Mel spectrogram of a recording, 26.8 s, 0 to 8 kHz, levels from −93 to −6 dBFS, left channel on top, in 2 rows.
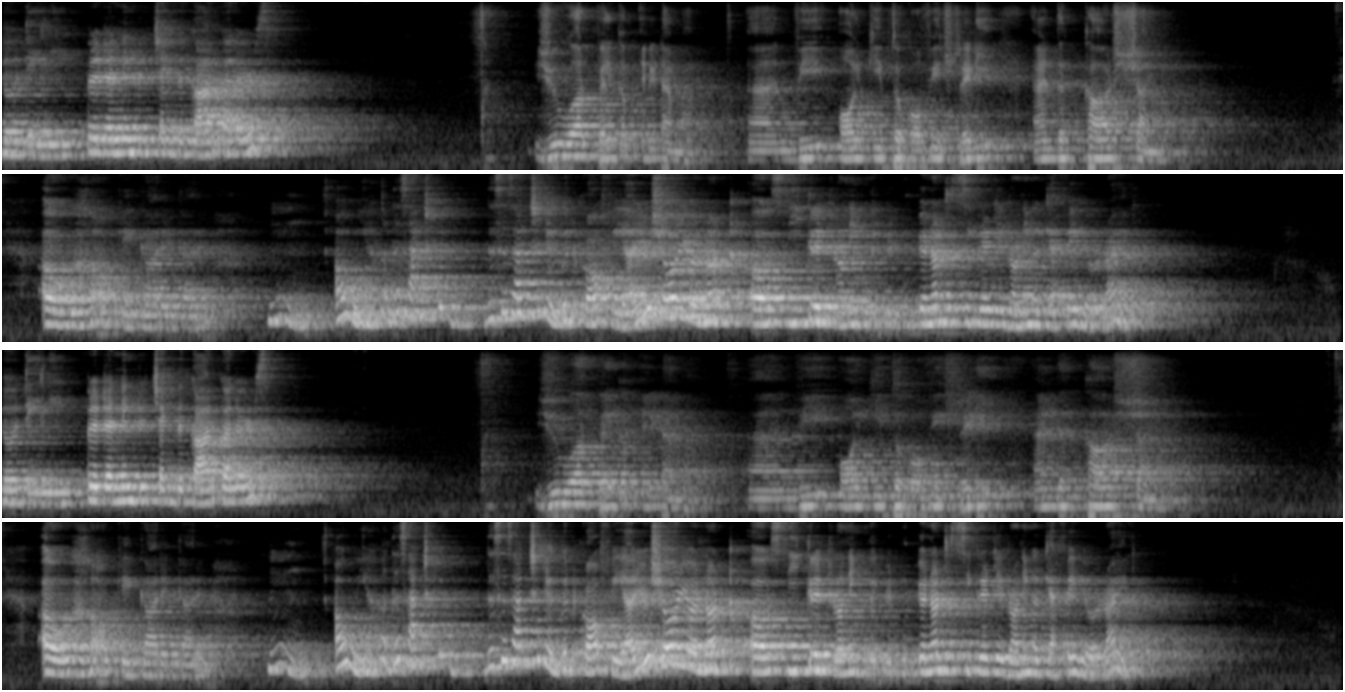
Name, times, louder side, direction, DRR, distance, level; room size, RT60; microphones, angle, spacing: voice 1, 0.0-2.6 13.8-15.5 16.1-24.7, right 1 dB, 75° right, 2 dB, 0.8 m, -29 dB
voice 2, 5.3-7.0 7.5-11.7, left 1 dB, 55° left, 3 dB, 0.6 m, -39 dB
7.6 x 4.4 x 4.0 m, 2.3 s
head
